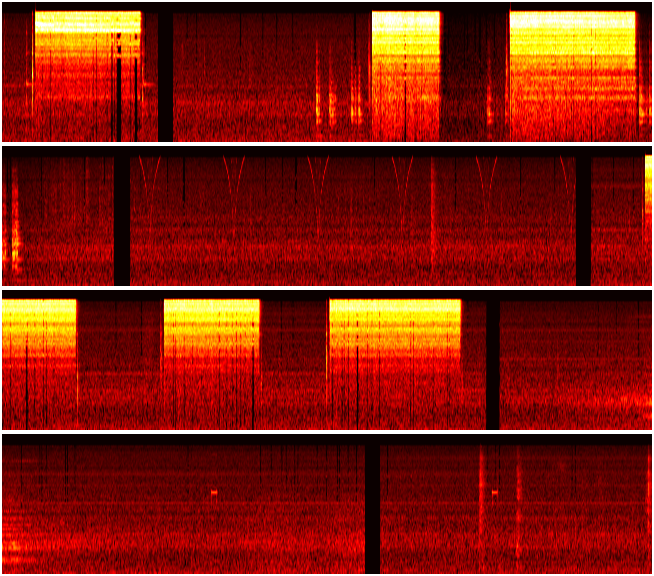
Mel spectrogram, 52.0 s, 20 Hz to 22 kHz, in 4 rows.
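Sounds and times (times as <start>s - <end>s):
electric vibrating device buzzing: 0.7s - 2.8s, 10.2s - 12.8s, 29.2s - 31.2s, 32.6s - 35.2s.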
